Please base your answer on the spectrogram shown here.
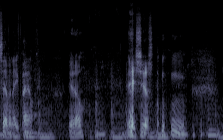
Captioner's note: laughs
